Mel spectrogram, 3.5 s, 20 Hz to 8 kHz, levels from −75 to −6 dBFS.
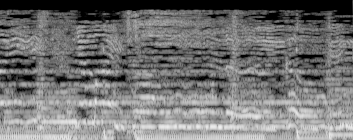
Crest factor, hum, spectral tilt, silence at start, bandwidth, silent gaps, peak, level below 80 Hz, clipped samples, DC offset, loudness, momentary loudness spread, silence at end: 12 dB; none; -5.5 dB/octave; 0 s; 6.6 kHz; none; -2 dBFS; -24 dBFS; under 0.1%; under 0.1%; -15 LUFS; 2 LU; 0 s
